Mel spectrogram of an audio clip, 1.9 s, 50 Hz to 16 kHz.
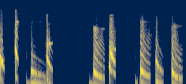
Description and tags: SP modular perc t 4 128
electronic, loop, percussion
